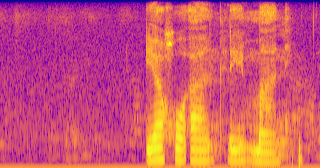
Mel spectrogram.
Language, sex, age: Tswana, female, 23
